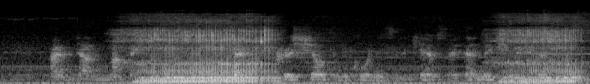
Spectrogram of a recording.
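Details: Adult man taking an afternoon nap: loud, rough, rattling breaths with a fluttering, gurgling quality over steady background noise; heavy snoring.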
